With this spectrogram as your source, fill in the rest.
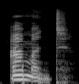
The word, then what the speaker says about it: almond: Uh, next up, we have here amund. Amand. What have you noticed upon me saying amund that there is a silent L. I did not pronounce the sound of letter L.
